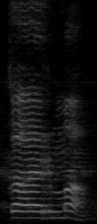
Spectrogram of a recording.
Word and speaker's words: कर्म: जैसे कर्म इस अकार के बाद में र बोला जाएगा।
